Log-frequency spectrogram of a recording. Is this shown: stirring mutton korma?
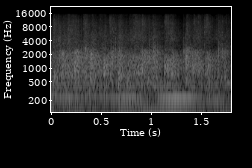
no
